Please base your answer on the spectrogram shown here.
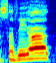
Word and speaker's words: Sevilla: You have Sevilla. Yes. Did I pronounce it correctly? Yeah, Sevilla.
